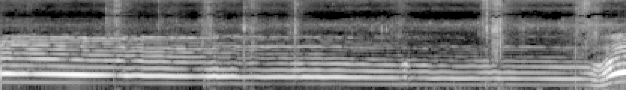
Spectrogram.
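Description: Dog howling: one long, smooth, drawn-out howl that slowly falls in pitch, with the next howl starting right at the end.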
